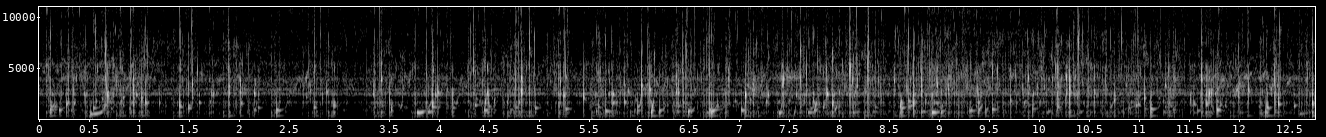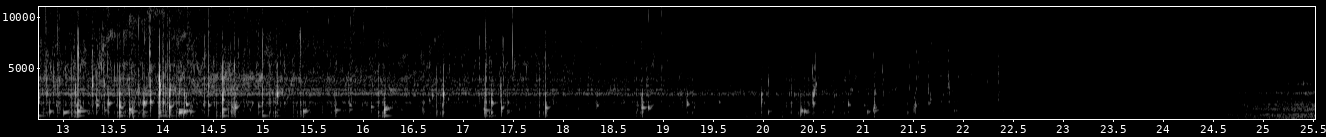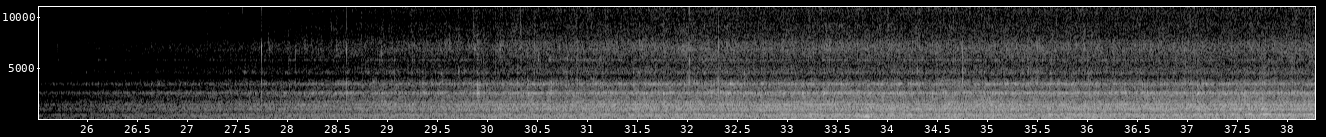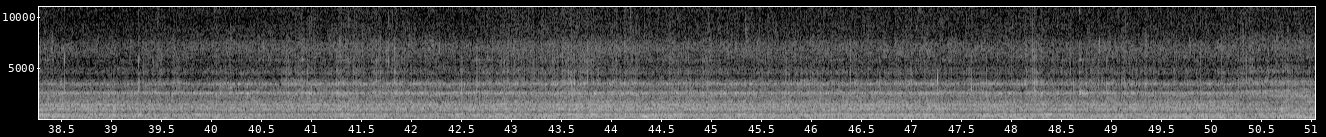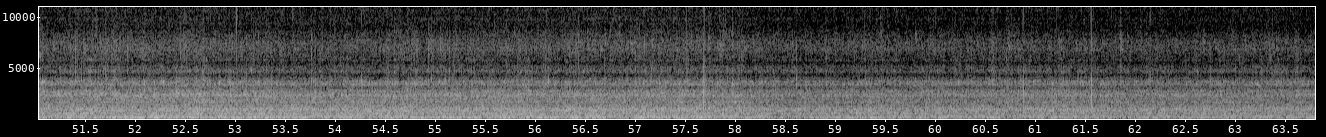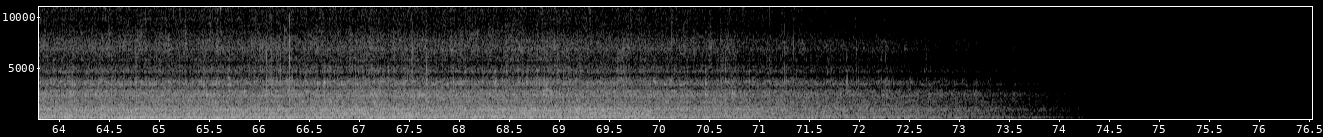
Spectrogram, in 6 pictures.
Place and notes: Recorded with Zoom H4N with external hydrophone. The clip consists of three clips with different hydrophone placement as below:
1. Hydrophone was placed below ground in the 3/4" black granite gap where water drains in the basin, around 2-3 inches below the water surface.
2. Hydrophone was placed at the same location, but just beneath the water surface.
3. Hydrophone was placed below ground, in the gap between the metal grate directly under the waterfall and the black granite tile.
